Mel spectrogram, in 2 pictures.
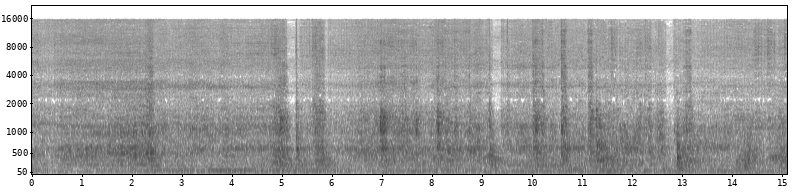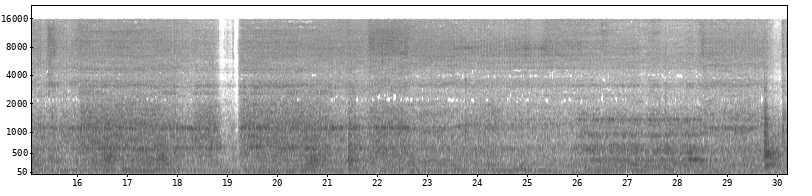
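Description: Handheld power tool stripping paint from a rusty steel car fender: the motor hums steadily while the tool grinds and scrapes against the metal, with short scrapes and one brief pause about two-thirds of the way through.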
